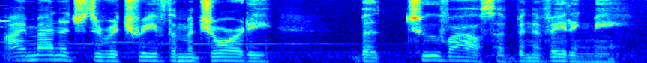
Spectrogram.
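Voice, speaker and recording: A man voicing a polite, composed young male alchemist who speaks in a measured, gently teasing way, heard over game music. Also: mid-range voice, natural voice. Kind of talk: game voice acting. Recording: studio game audio with music behind. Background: clear music.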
